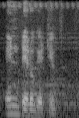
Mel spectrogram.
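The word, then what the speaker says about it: interrogative: ठीक है, क्योंकि इंटेरोगेट मतलब होता है क्वेश्चन करना। ठीक है, जबकि इंट्रो मतलब तो इंट्रोडक्शन देना होता है, परिचय देना होता है। ठीक है, इसलिए आप इसे प्रोनाउंस करेंगे इंटेरोगेटिव।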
